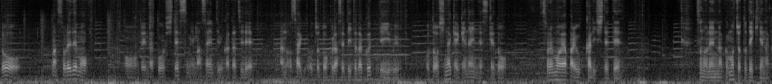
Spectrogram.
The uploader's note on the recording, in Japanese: 今回は気分を変えて外で収録をしています。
